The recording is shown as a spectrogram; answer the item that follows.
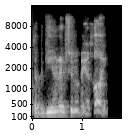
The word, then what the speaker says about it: Yochai: Ashkenazim say Yochai, but the Sfaradim say Yochai.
